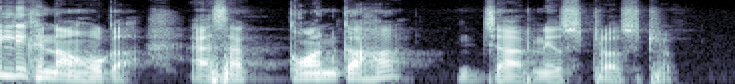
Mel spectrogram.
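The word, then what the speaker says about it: Bjarne Stroustrup: जार्ने स्ट्रॉस्ट्रप। B silent है, बी हम पढ़ नहीं रहे हैं, जार्ने स्ट्रॉस्ट्रप।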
